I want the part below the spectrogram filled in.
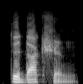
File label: "deduction", American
